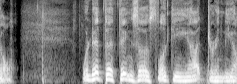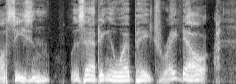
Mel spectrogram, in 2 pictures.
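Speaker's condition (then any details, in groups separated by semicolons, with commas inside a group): Spinocerebellar ataxia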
